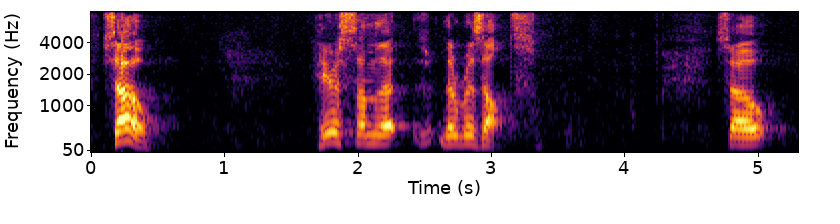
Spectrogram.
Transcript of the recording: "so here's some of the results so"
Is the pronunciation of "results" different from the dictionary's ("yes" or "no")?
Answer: no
